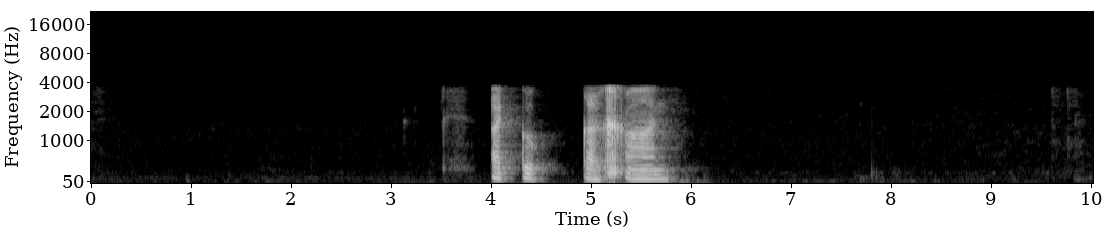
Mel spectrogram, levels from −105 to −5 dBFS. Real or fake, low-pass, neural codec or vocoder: real; 3.6 kHz; none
